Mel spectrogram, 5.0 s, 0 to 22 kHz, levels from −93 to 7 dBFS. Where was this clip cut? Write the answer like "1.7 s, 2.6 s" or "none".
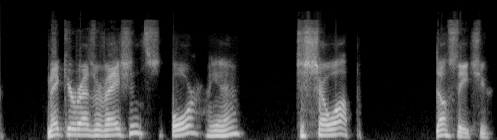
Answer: none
